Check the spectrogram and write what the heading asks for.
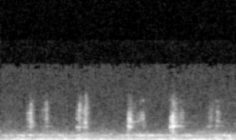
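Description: Near silence, with a few faint, short scratches of a flat paintbrush dabbing acrylic paint onto the painting surface.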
